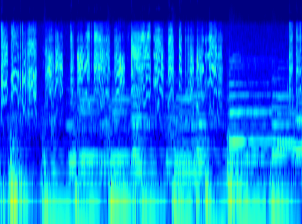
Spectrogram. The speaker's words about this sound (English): And this is the rather less predictable sound of a baby bird.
